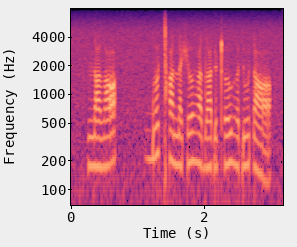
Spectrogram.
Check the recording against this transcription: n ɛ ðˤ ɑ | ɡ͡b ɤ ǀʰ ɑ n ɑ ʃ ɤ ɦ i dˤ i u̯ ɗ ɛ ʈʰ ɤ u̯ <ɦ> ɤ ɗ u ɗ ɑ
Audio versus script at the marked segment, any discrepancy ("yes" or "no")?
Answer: no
